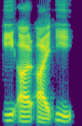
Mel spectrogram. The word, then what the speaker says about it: trie: This is spelled TRIE, and I have heard some users pronounce it tree, but most users refer to it as a trie structure just to distinguish it from a regular tree structure.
